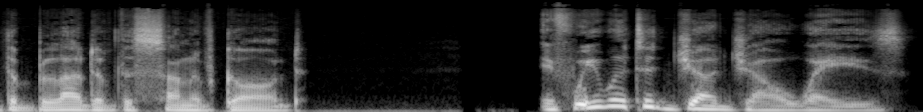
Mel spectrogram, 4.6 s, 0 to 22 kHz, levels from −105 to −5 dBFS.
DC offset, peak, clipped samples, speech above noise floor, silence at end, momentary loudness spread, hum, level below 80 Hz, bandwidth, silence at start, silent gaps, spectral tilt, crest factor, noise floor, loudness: under 0.1%; -8 dBFS; under 0.1%; 34 dB; 0.15 s; 13 LU; none; -36 dBFS; 15.5 kHz; 0.05 s; 2.31-2.37 s, 2.58-2.63 s; -6 dB/octave; 18 dB; -58 dBFS; -25 LUFS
